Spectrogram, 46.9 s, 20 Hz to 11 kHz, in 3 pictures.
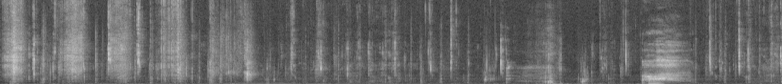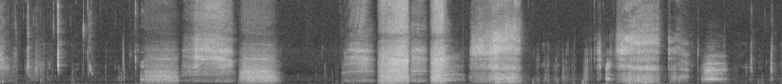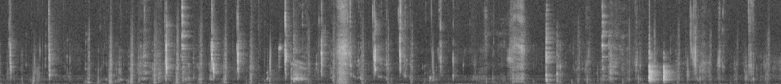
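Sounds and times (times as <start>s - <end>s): person chewing food: 0.0s - 21.3s, 22.0s - 46.9s
loud noisy eating bursts: 1.2s - 9.2s, 18.4s - 21.4s, 22.5s - 26.2s.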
